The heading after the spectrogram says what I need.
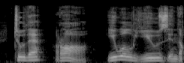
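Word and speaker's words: ر: properly now how is raw pronounced in the Quran to pronounce ra properly two organs will make contact with each other the tip of the tongue and the alvea ridge raw ra raw we'll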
